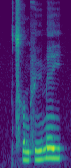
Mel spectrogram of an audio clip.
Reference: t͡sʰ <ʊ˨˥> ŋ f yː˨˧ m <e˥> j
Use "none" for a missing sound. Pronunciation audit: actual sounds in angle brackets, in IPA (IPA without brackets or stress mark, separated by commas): ʊ˨, e˥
